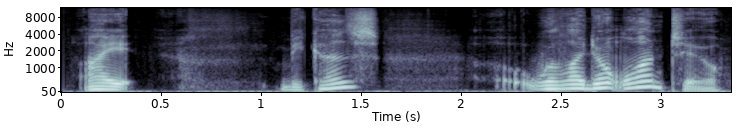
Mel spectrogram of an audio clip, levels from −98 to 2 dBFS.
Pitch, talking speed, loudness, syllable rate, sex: 145 Hz, 90 wpm, -18 LUFS, 4.9 syllables/s, male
